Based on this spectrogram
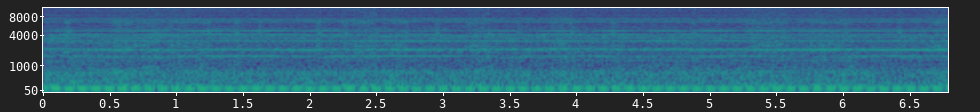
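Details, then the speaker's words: Apple floppy drive from a Macintosh Quadra 700, after cleaning and correcting the eject mechanism, reading the first MacOS install disk: quiet even whir with soft regular pulsing and faint head stepping; reads normally, eject motor not yet tested. "It was not that difficult in fact we just had to correct the mechanism we don't have the eject motor tested yet but what pleases me is the fact it's reading the floppy disk"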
